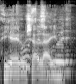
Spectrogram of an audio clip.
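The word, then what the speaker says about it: ירושלים: Porque deberías pronunciar esta palabra como si hubiera una yud adicional entre lamed y mem, y luego puedes los kamets o muchas veces el pataj. Esa también es una vocal ficticia, va junto con la pronunciación Yerushalayim.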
